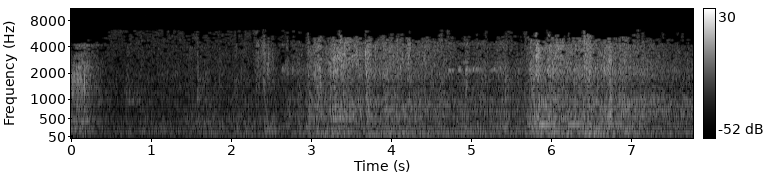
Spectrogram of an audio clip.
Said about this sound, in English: Listen, I think our friend's come back. Yes, listen. Somebody's trying to open the door.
